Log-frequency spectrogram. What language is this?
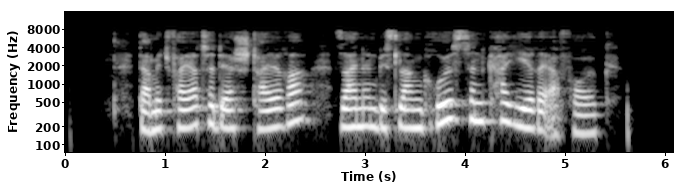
German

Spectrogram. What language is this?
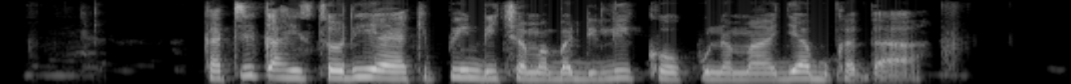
Swahili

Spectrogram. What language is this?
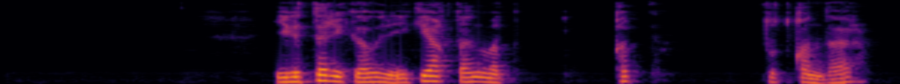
Bashkir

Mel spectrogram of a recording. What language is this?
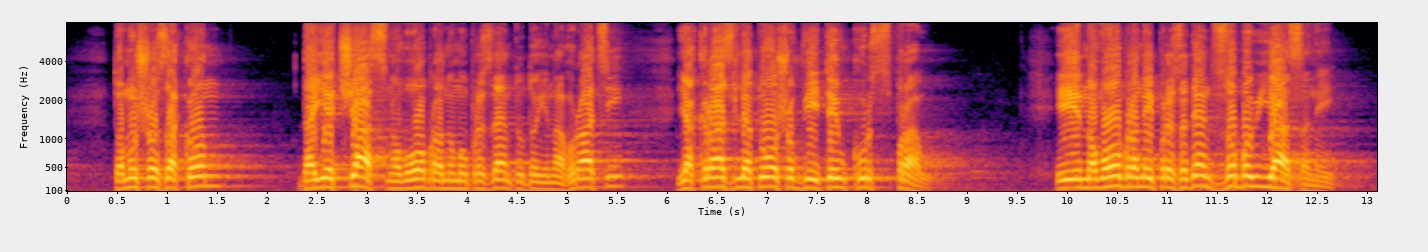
Ukrainian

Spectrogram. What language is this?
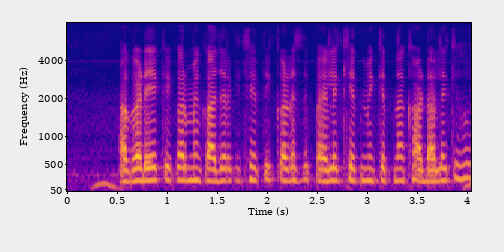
Magahi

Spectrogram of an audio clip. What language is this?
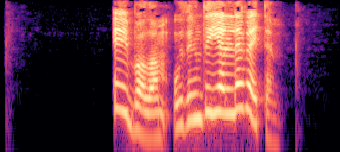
Bashkir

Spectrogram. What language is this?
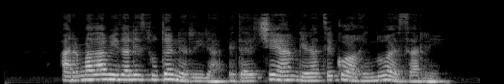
Basque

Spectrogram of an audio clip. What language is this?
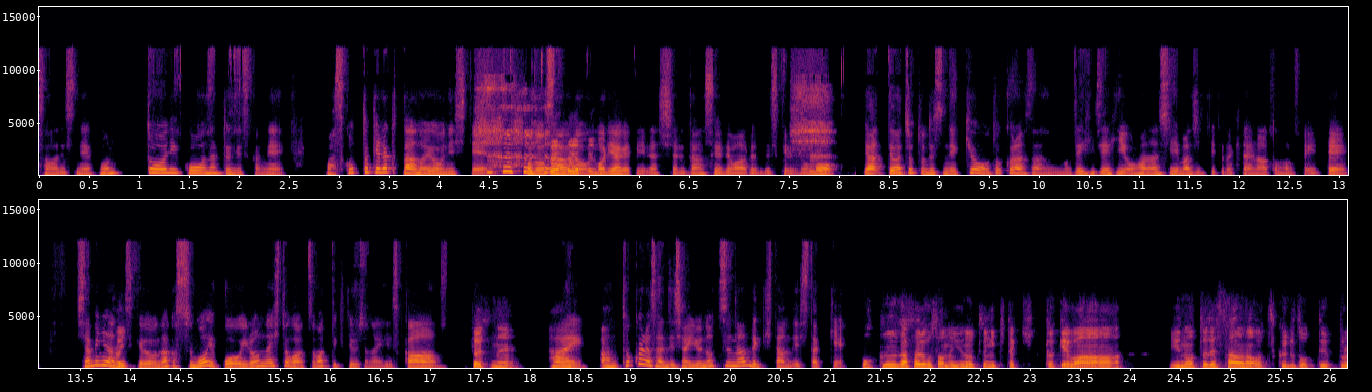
Japanese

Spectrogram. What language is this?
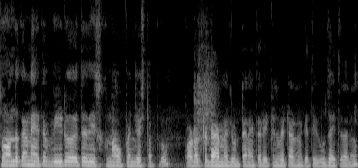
Telugu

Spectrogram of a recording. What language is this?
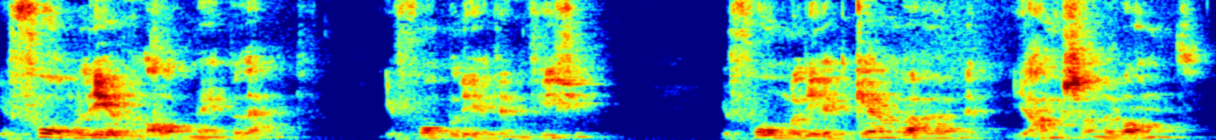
Dutch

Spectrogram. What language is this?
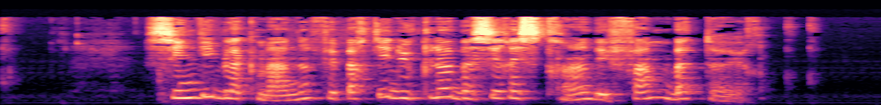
French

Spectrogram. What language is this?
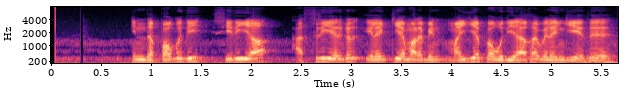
Tamil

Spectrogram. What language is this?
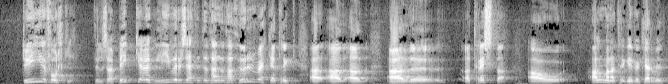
Icelandic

